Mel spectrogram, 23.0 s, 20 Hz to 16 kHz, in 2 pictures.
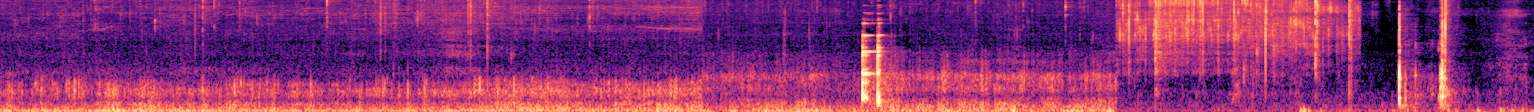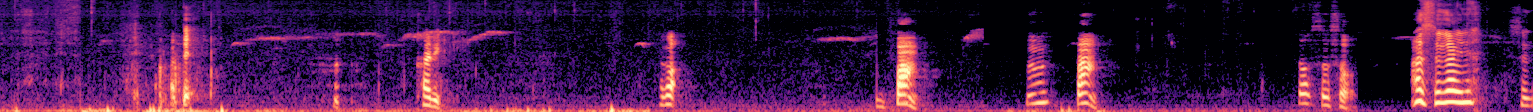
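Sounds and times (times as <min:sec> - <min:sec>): hissing: 0:00.0 - 0:10.2
pot simmering with bubbling: 0:00.0 - 0:10.3.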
